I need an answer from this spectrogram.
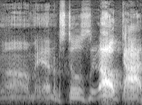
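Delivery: shrill, very high, panicked shouted freak-out. Recalling a prank on Fellhauer, voicing his reaction: imitating Fellhauer freaking out. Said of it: "he'd freak out".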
